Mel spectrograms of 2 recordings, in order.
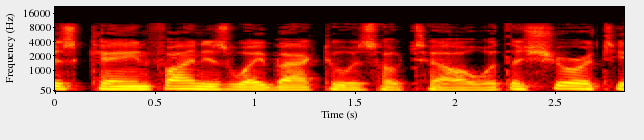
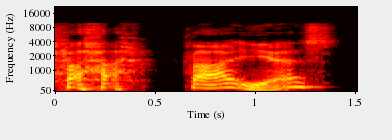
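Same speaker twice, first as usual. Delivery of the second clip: sly laugh; 7 semitones higher than usual. A narrator's reading. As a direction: laugh slyly at the joke.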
